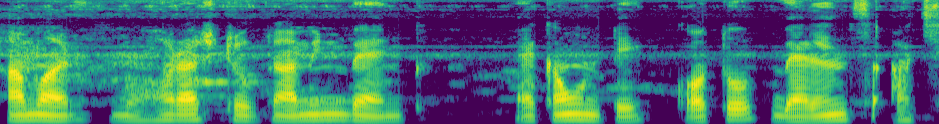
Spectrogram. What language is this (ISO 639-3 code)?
ben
